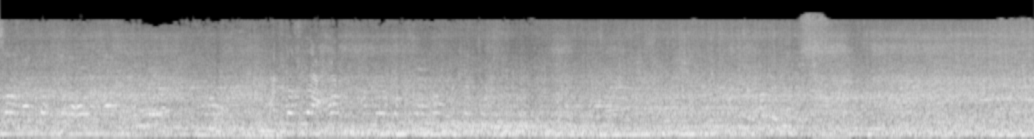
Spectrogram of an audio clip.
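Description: A motor vehicle engine running steadily, with people talking over it.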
